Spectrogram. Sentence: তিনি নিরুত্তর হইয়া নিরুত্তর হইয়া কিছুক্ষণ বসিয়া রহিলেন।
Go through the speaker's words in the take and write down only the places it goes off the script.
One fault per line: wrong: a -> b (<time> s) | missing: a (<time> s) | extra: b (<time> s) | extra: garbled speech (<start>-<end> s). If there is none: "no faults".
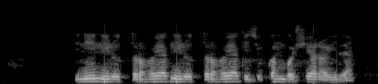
no faults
